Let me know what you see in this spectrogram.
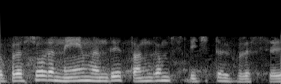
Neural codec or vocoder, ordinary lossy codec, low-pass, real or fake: codec, 24 kHz, 6 kbps, HILCodec; AAC, 24 kbps; 3.6 kHz; fake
